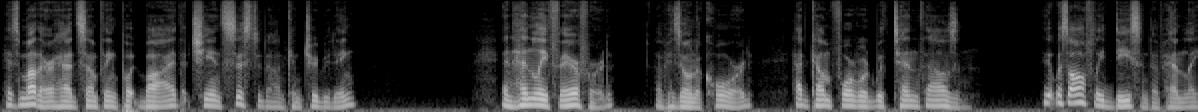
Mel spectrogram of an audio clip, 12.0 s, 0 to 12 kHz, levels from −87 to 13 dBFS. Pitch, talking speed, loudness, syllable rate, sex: 120 Hz, 150 wpm, -21 LUFS, 5.2 syllables/s, male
